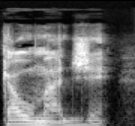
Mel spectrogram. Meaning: unemployment
- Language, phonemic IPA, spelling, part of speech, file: Occitan, /kawˈmadʒe/, caumatge, noun, LL-Q942602-caumatge.wav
